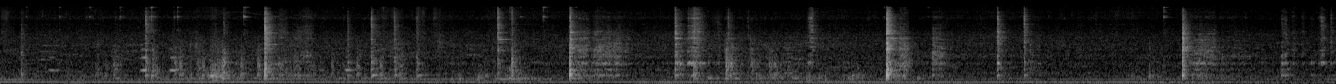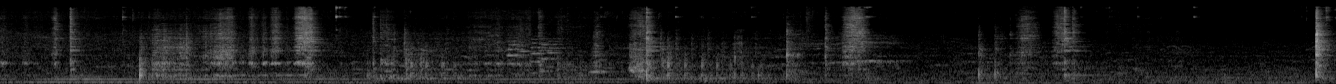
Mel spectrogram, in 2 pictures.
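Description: Metal slotted spoon clinking and scraping against a metal kadhai and a steel plate as fried potato cubes are scooped out, in irregular strokes that thin out near the end. Faint sizzling of the hot fat left in the pan underneath.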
